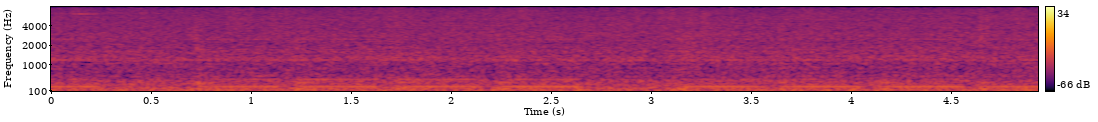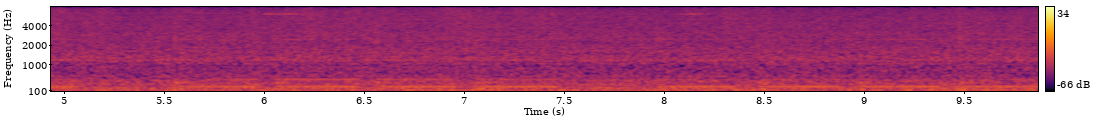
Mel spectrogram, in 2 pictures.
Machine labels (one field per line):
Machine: slide rail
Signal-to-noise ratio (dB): 0 dB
